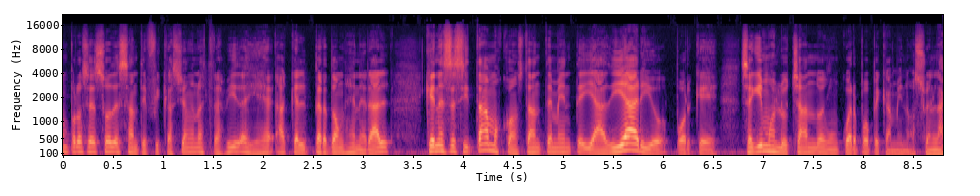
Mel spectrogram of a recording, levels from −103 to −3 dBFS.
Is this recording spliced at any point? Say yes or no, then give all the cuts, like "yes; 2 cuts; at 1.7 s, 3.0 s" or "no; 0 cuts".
no; 0 cuts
